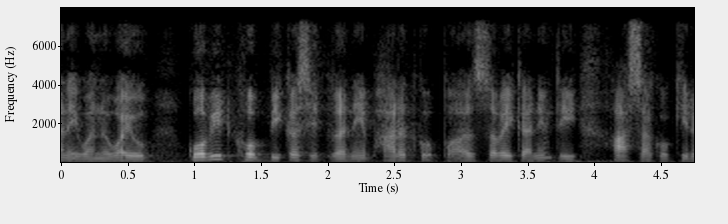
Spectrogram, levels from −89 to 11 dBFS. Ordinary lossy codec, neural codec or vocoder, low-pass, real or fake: none; codec, 24 kHz, 0.5 kbps, DualCodec; 7.2 kHz; fake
